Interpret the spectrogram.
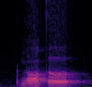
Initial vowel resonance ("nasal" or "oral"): nasal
